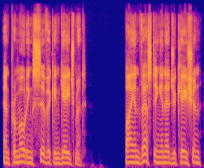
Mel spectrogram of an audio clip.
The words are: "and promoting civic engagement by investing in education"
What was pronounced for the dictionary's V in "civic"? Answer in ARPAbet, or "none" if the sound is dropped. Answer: V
